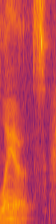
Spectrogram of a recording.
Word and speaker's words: LAANC: to test your knowledge low altitude authorization and notification capability pronounced Lance as a result of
